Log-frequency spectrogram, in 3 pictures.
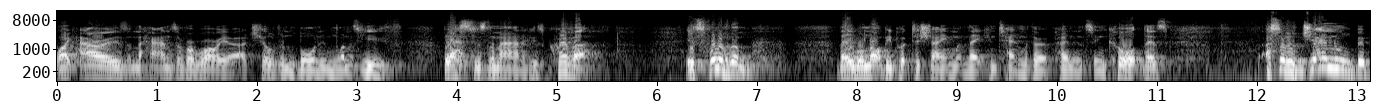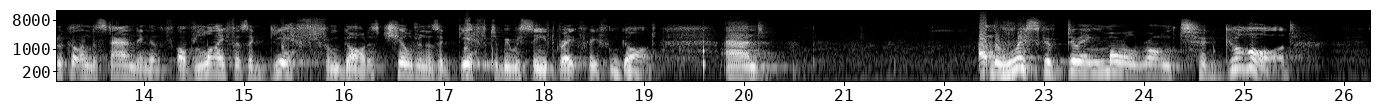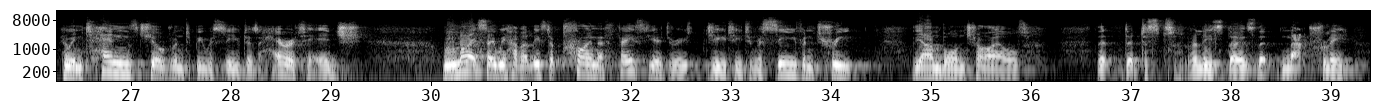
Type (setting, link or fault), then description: setting, large echoing room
